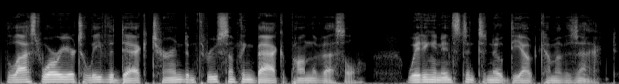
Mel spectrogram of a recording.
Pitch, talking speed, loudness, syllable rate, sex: 100 Hz, 240 wpm, -17 LUFS, 6.3 syllables/s, male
